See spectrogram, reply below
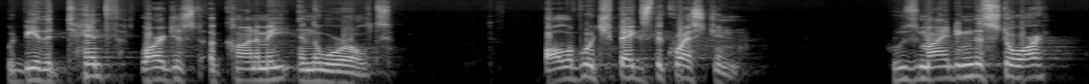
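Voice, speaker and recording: A man reading a formal prepared statement at a hearing, carefully going through figures. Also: a little high. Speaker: witness. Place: hearing room. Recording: hall reverb.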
